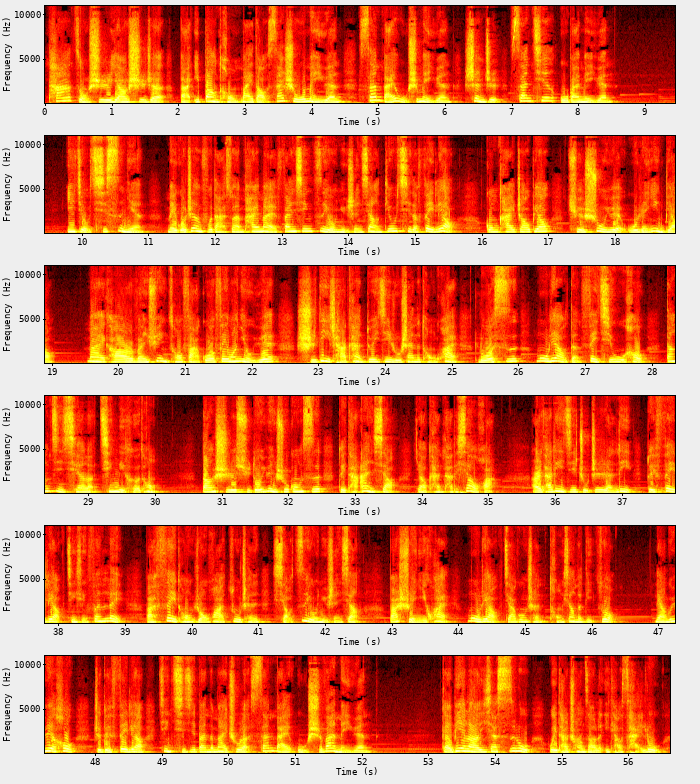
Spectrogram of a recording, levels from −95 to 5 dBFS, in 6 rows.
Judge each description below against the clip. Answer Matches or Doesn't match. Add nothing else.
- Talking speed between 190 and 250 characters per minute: Matches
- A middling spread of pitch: Matches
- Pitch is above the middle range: Matches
